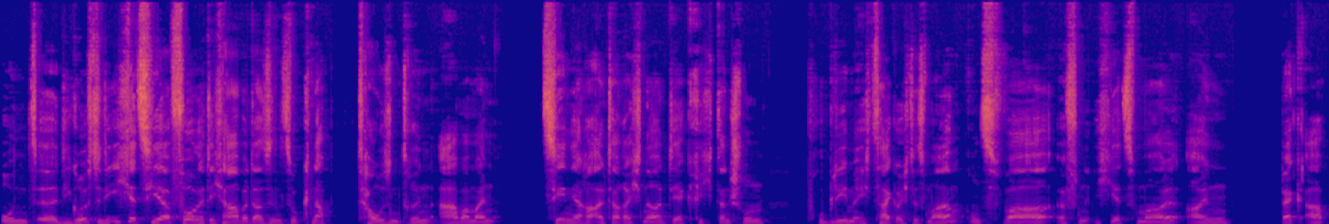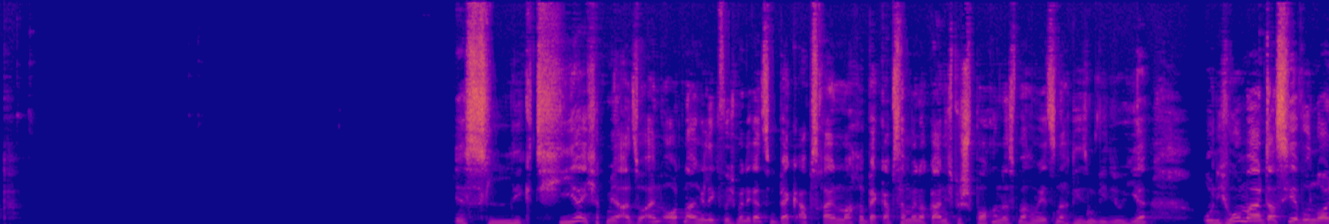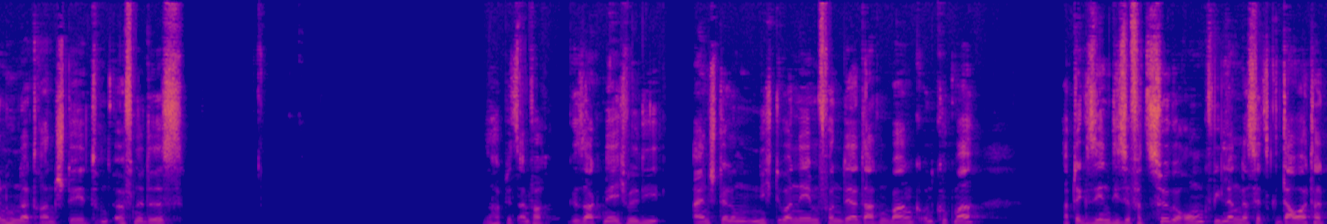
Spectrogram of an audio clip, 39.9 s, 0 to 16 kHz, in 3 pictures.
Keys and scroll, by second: 18.0 super+Up.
